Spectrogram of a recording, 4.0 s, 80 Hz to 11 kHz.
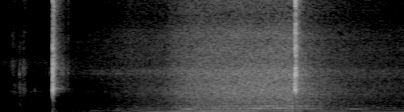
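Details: C6 Corvette electric cooling fans on a hand-wired toggle switch, bypassing a rain-flooded fan control module, tested before a drive: two sharp clicks bracket a soft whir that swells and settles to a steady tone; fans running fine.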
